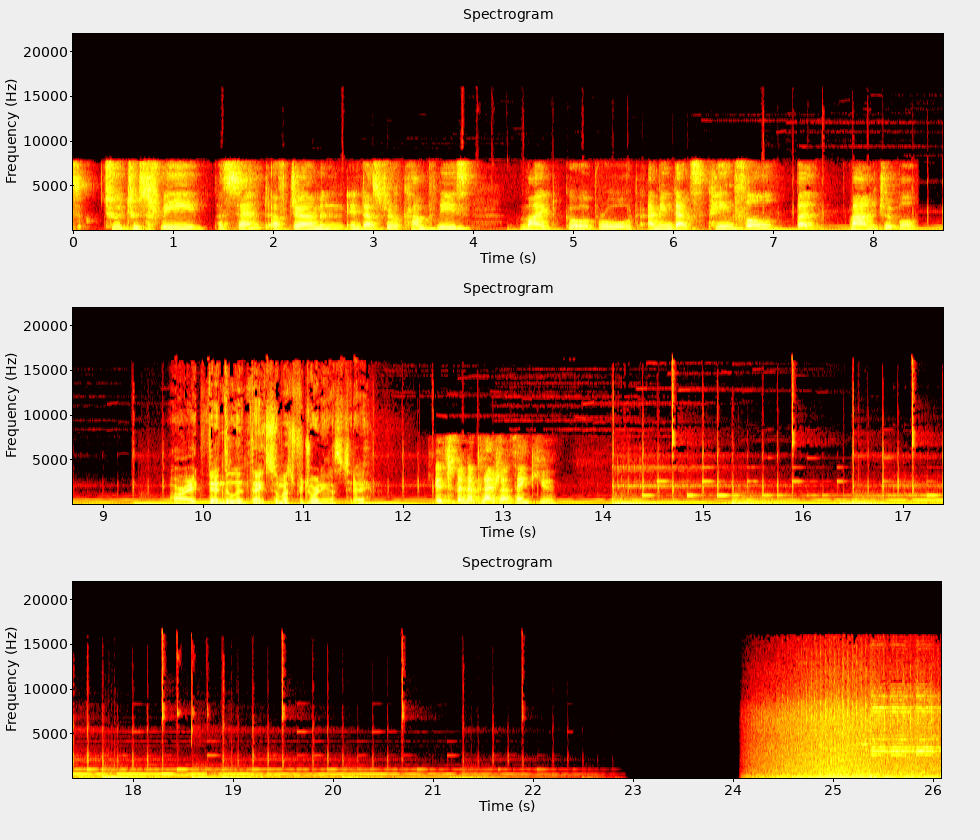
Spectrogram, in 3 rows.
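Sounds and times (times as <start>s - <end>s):
speech: 0.0s - 8.5s, 9.7s - 14.2s
musical passage with steady tones and regular beats: 6.8s - 7.8s, 8.5s - 12.6s, 13.6s - 21.9s
street traffic of motorbikes and SUVs in Hanoi: 24.1s - 26.0s.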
